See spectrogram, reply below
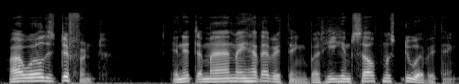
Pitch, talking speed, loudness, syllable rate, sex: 125 Hz, 220 wpm, -18 LUFS, 6.8 syllables/s, male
